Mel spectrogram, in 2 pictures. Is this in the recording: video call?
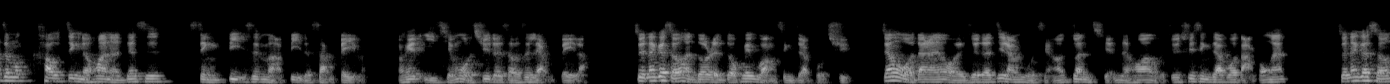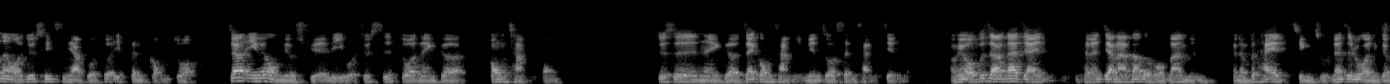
yes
